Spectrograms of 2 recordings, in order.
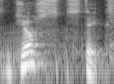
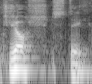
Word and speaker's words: joss sticks: I'm saying, somebody said to me, it's Joss Sticks, not Josh Sticks. Joss, J-O-S-S. I think it was just the way I pronounced it, because when you have Joss followed by Sticks, it sounds a bit like Josh Sticks.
